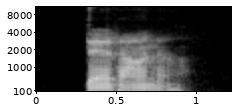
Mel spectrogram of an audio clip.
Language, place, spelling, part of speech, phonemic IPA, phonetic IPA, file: Hindi, Delhi, तैराना, verb, /t̪ɛː.ɾɑː.nɑː/, [t̪ɛː.ɾäː.näː], LL-Q1568 (hin)-तैराना.wav
- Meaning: to float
